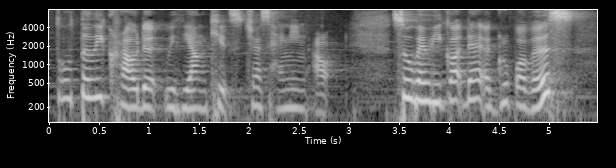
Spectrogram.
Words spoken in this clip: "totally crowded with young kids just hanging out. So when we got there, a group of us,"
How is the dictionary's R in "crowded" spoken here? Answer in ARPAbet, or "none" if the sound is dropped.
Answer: R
